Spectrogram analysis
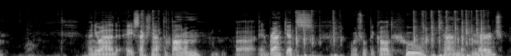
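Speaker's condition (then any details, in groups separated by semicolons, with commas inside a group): No condition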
